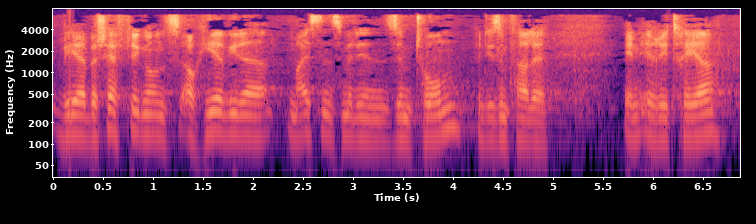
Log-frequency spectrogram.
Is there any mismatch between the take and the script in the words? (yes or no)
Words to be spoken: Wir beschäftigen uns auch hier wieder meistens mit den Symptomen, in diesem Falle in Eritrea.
no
